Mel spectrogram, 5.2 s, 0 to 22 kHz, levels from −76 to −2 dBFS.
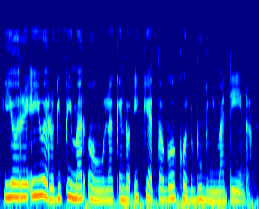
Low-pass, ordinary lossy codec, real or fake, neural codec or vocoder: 14.4 kHz; none; real; none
